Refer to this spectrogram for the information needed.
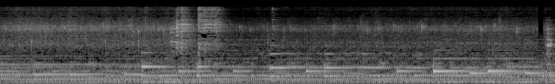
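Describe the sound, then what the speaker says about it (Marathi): Garlic, coriander and amoshi sautéing in a pan for a fish curry give a steady, crackling sizzle that runs throughout, beneath background music, with no speech. "मग लसूण, कोथिंबीर, आमोशी आणि मग त्याला व्यवस्थित परतून घेऊया."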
